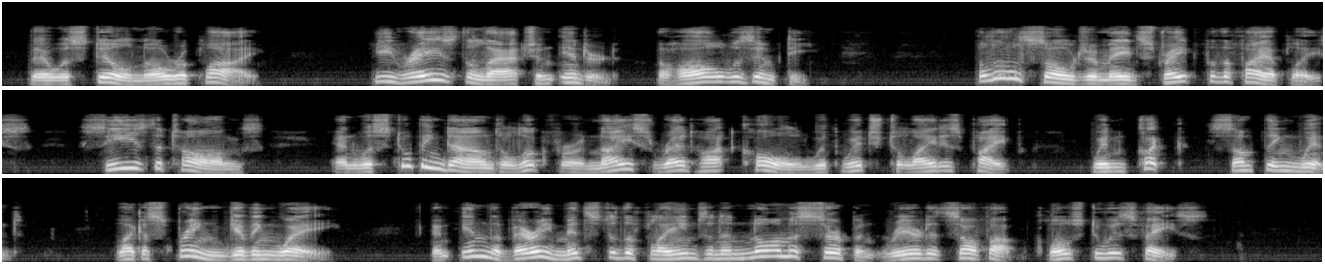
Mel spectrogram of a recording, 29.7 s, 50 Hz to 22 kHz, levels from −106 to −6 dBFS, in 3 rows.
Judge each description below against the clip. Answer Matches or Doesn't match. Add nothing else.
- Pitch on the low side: Doesn't match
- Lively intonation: Matches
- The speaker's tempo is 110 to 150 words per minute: Matches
